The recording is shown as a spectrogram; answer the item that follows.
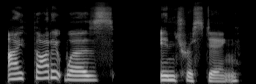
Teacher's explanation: she put a slight, almost imperceptible stress on interesting, and her voice had a slight falling intonation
